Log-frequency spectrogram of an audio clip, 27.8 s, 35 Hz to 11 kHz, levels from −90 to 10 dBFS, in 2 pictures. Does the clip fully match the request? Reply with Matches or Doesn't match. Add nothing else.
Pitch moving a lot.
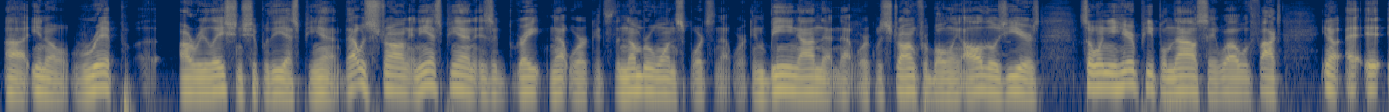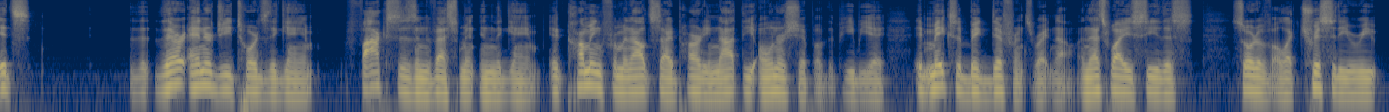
Doesn't match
